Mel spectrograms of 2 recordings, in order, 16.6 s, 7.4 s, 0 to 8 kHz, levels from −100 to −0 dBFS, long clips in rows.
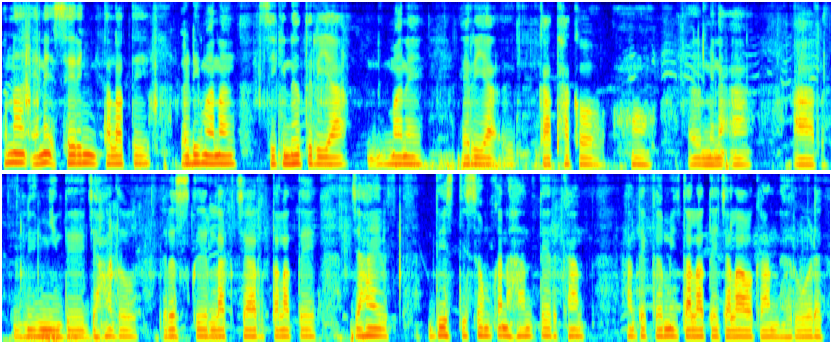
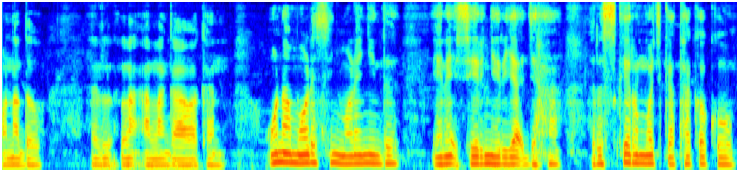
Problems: none marked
